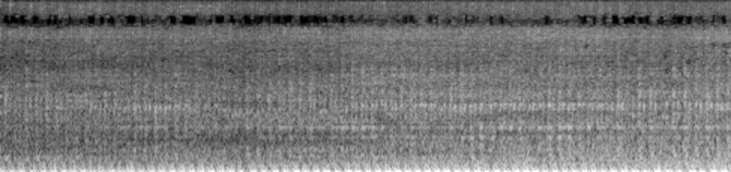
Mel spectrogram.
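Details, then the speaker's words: Motorcycle at idle; steady thump about four a second with faint buzz, fuel pump barely audible, no knocking or roughness: normal idle. "I don't really even hear the fuel pump right now so it sounds really good"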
